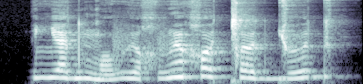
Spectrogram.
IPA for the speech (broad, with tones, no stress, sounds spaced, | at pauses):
ʎ æ˧ d ŋ͡m ɔ˩˧ v y˩˧ χ v ẽ˥ χ ɵ˧˥ ǀ œ˧ d ɟ ɵ˧˥ d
